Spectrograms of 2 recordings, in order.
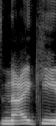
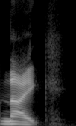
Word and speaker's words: Nike: And it's Nike, not Nike.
